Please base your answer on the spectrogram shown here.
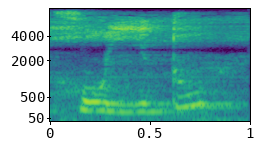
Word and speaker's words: ruído: Em ruído, ela constitui o fonema I, e em cheiro, o fonema Y, com o som de I. No primeiro caso, ela é pronunciada de maneira mais forte, e no segundo de maneira mais fraca, ó.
